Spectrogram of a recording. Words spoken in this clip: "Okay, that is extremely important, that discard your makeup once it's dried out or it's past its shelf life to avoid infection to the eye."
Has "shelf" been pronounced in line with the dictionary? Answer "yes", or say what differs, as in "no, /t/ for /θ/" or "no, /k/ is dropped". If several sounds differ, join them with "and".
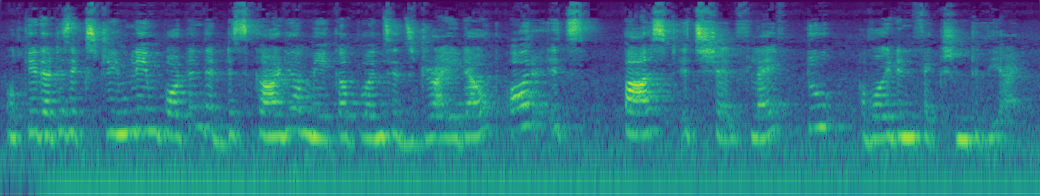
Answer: yes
